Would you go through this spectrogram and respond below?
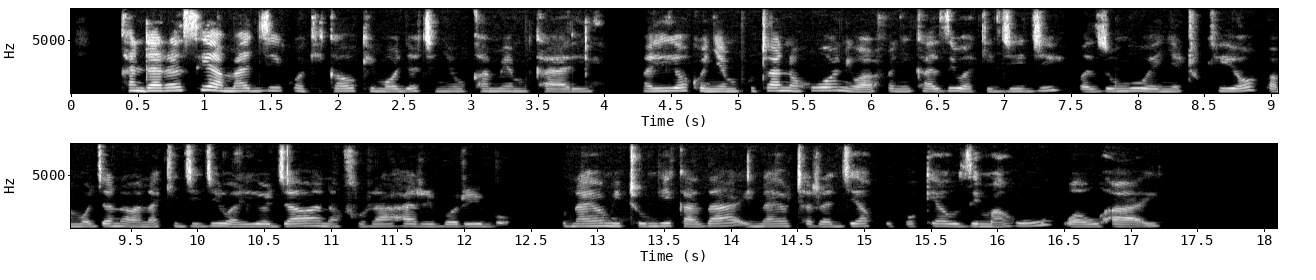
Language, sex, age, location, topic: Swahili, female, 18-24, Nakuru, health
